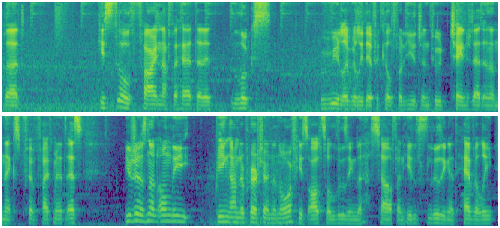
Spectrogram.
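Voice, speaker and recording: A man's voice: lowish voice, steady tone, normal speed. Chatty male game caster over faint music. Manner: analytical, chatty, laughs often. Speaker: esports caster. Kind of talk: live game commentary.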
